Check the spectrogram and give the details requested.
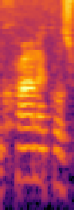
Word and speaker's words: Chronicles: Y'all forgot the H is silent.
